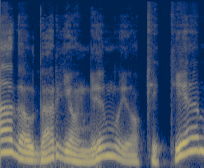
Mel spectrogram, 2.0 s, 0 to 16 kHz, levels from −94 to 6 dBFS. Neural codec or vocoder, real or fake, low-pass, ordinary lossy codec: codec, 44.1 kHz, 2.6 kbps, SNAC; fake; 14.4 kHz; Opus, 32 kbps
